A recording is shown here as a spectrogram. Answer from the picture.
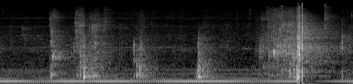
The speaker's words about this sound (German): Ich würde erstmal was trinken. Ich stell den mal, nee, ich lege den mal lieber hin. Die alten Geräte stehen nicht ganz so, deswegen werden wir mal ein Schlückchen Wasser trinken. Ja.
